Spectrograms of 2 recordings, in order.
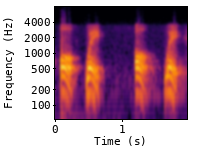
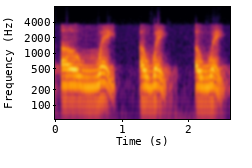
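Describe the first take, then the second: First: Higher "Oh, wait" split in two, flat "oh" then a stop; mock student error. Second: "Oh, wait" as one smooth unit, lips gliding into w; linked reading. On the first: Teacher mimicking students' mistake, higher disconnected "Oh, wait". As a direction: break "Oh, wait" apart like students do. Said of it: "很多的学生就喜欢发". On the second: Shown as a demonstration. Teacher drilling the linked form, smooth "Oh, wait". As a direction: run "Oh" into "wait" without a gap. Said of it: "我们要连起来发".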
